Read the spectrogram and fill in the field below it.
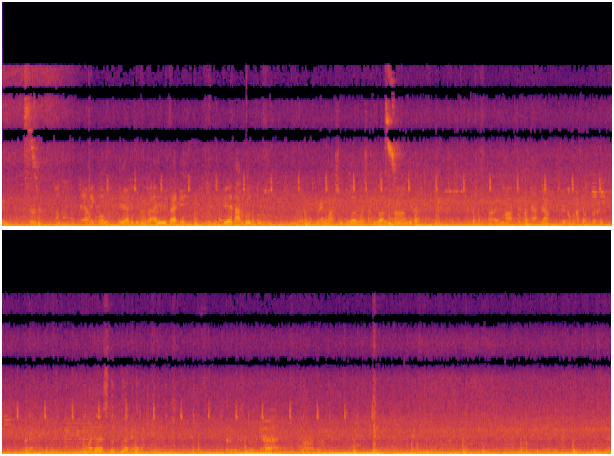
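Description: Heavy rain drums steadily on a windshield.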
